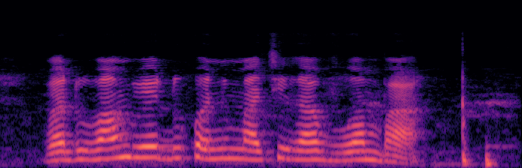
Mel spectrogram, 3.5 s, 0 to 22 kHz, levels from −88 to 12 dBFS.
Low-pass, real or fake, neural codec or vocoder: 9.9 kHz; real; none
